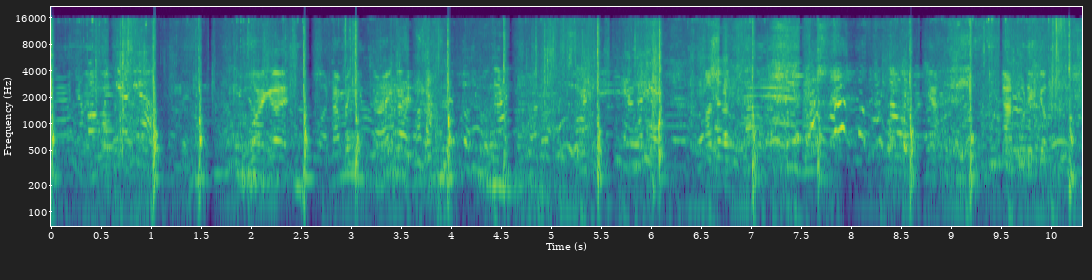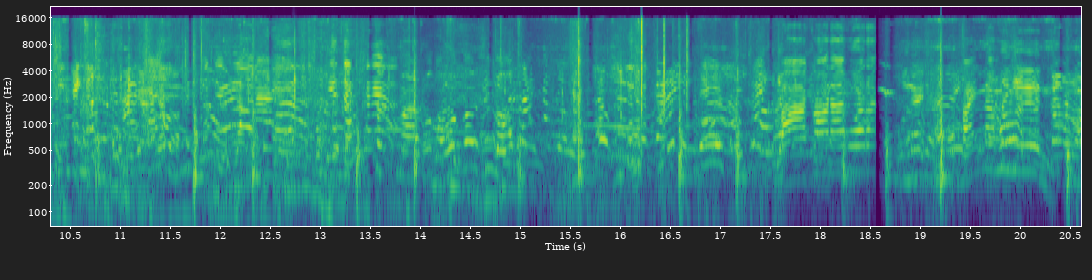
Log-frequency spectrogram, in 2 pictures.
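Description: Several women chatter and talk nearby.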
